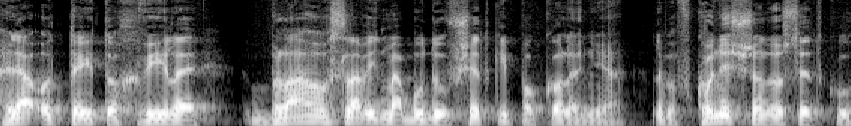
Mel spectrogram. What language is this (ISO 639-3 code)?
slk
